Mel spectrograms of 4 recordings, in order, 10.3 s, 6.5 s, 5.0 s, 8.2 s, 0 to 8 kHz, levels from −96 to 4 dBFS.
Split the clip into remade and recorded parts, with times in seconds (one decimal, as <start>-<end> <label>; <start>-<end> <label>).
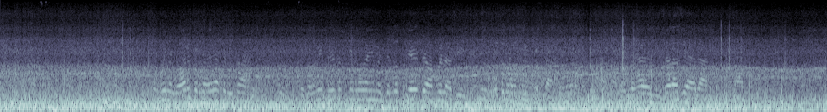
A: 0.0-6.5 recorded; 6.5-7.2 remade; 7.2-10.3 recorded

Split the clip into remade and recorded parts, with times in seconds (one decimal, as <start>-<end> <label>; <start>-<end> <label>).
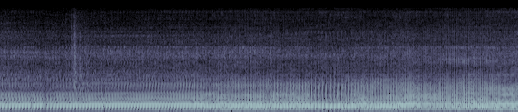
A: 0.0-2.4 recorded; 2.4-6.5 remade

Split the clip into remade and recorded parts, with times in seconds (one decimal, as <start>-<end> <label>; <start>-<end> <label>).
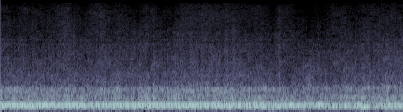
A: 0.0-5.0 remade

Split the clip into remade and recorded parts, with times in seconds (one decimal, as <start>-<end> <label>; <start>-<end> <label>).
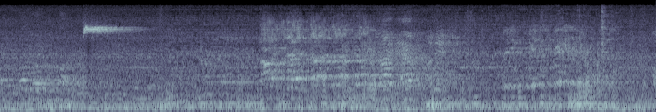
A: 0.0-2.1 recorded; 2.1-4.7 remade; 4.7-5.6 recorded; 5.6-7.7 remade; 7.7-8.2 recorded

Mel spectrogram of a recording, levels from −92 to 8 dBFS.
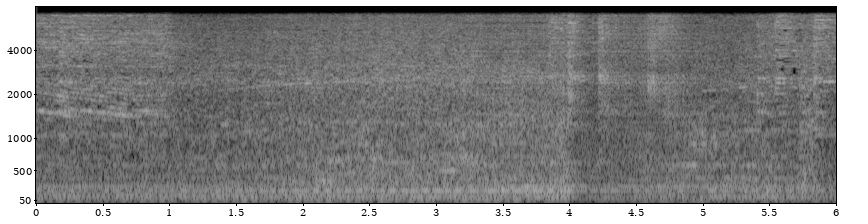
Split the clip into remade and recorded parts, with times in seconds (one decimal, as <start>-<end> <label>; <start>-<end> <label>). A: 0.0-3.2 recorded; 3.2-5.0 remade; 5.0-6.0 recorded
